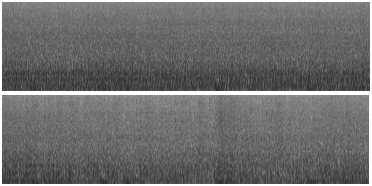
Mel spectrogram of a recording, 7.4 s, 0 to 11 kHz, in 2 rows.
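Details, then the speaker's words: Rare 1971 Cuda V8 on the stand after timing set about 5–7° BTDC: loud, rough idle that sags and surges unevenly; carburetors running lean on the idle circuit, causing the faltering, richening planned. "They seem like they're getting real lean on the idle circuit. That's why it's faltering."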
